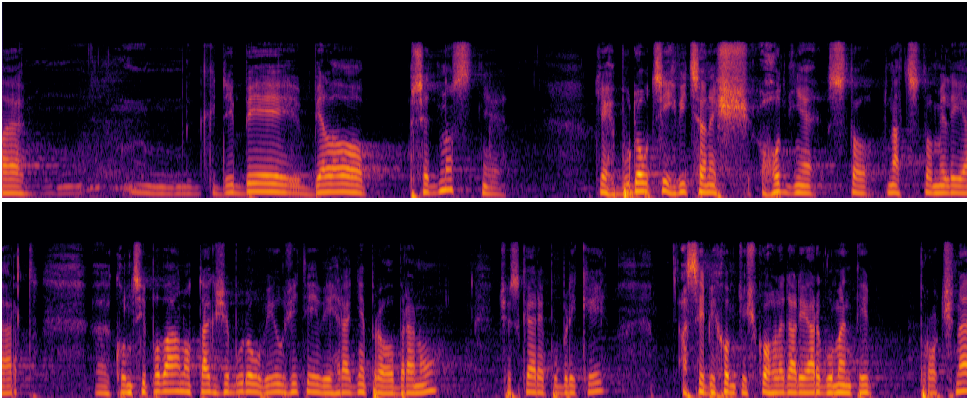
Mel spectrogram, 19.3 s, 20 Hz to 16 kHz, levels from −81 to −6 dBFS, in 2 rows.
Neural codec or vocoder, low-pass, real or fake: none; 7.2 kHz; real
